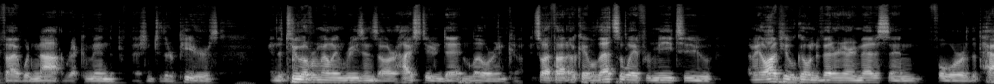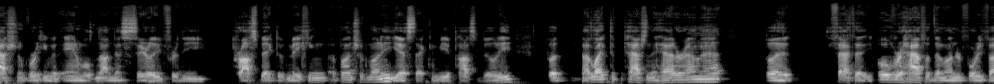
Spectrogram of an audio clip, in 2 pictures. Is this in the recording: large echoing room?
no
